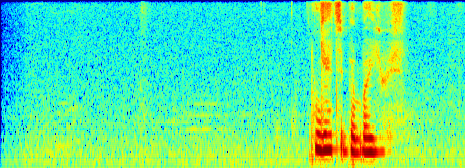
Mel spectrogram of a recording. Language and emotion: Russian, neutral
